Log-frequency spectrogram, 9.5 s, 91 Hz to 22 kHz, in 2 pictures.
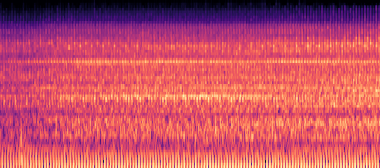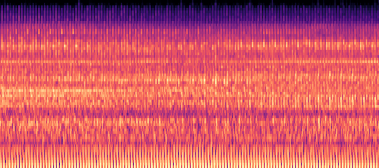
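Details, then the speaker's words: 2011 BMW X1 E84 at 132,000 miles, cold start after replacing crank pulley, serpentine belt, water pump, tensioner and harmonic pulley: steady, even cold idle with fine quick patter and no belt screech; squeal gone, probably from the crank pulley. "in fact actually why don't we start her up and then I can show you how quiet she is so this is a cold stop"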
